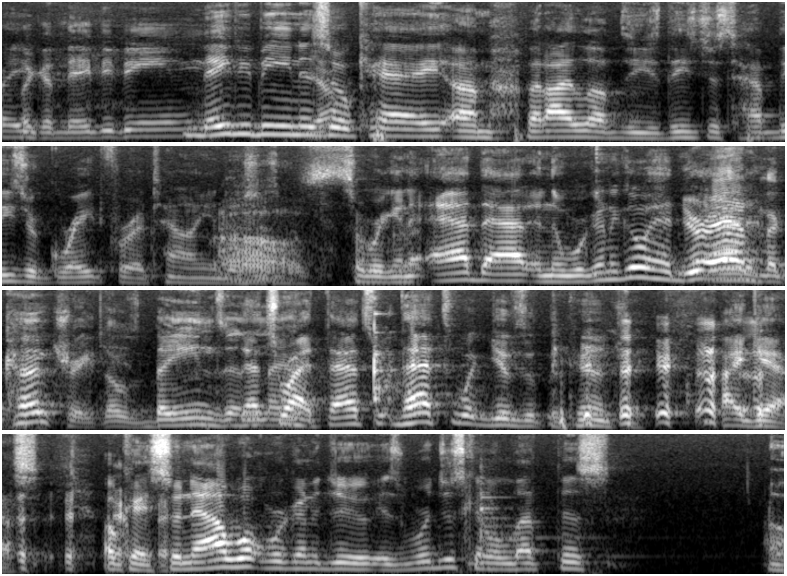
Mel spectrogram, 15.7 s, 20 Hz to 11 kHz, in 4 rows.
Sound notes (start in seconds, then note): 10.5 laugh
